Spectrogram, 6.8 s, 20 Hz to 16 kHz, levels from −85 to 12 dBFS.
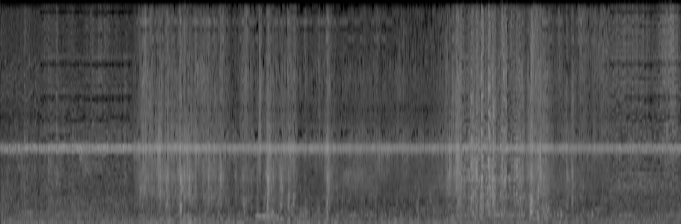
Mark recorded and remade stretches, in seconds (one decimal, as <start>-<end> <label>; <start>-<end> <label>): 0.0-1.3 recorded; 1.3-4.6 remade; 4.6-5.2 recorded; 5.2-6.1 remade; 6.1-6.8 recorded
